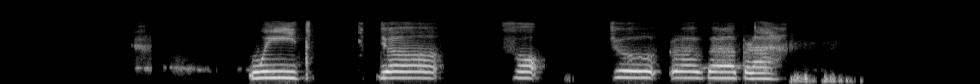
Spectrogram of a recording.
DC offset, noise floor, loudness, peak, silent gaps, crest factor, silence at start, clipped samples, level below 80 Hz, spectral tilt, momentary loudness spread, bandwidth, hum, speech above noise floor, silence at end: under 0.1%; under -90 dBFS; -15 LUFS; -2 dBFS; 1.58-1.63 s, 2.21-2.35 s, 3.37-3.53 s, 3.69-3.75 s, 4.49-5.01 s, 5.53-5.63 s, 5.79-6.09 s; 16 dB; 1.35 s; under 0.1%; -62 dBFS; -5 dB/octave; 18 LU; 7.8 kHz; none; over 76 dB; 1.4 s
